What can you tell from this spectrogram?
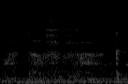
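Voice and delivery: breathless disbelieving whisper; shocked whisper. Real, not acted. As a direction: whisper it, stunned by what you see. Shocked at own watch history.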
